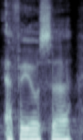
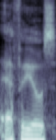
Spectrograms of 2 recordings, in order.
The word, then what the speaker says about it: Efeosa: They named me Efeosa Mabutimangbo. And you have to say it like that or it doesn't make sense. But Efeosa. Otherwise you're saying headdress.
